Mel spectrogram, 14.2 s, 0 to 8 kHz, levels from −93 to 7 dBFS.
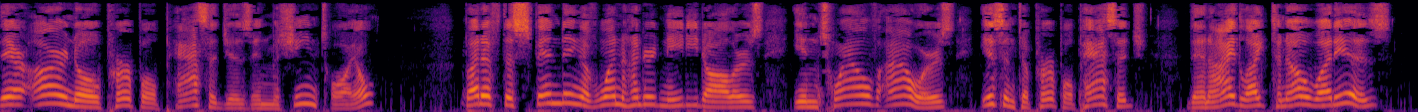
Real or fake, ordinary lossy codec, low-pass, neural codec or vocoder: real; MP3, 32 kbps; 7.2 kHz; none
